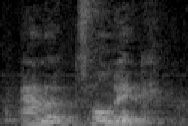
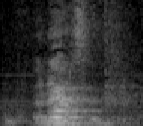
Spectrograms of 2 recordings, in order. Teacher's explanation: We get [æ] at the beginning of ‘anatomic’ [ˌænəˈtɒmɪk], but [ə] at the beginning of ‘anatomy’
